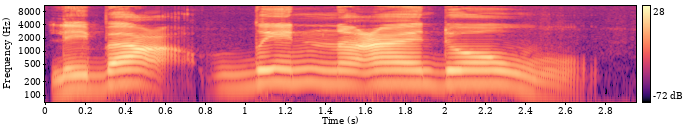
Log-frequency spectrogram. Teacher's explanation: tidak dengung, tidak memanjangkan suara yang keluar dari hidung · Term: idhar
